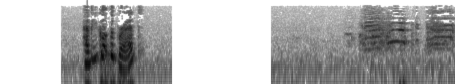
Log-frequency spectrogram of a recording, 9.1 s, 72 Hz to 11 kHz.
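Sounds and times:
speech: 0:01.7 - 0:02.9
hungry ducks quacking: 0:06.9 - 0:09.0.

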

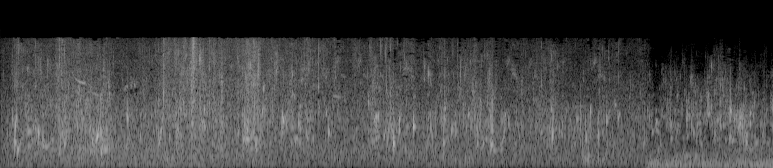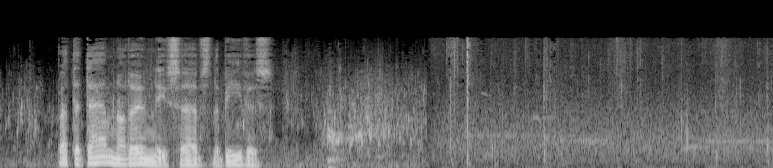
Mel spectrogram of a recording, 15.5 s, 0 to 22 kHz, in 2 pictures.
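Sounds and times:
water trickling and gurgling: 0:00.0 - 0:08.4, 0:10.5 - 0:12.1
speech: 0:08.3 - 0:10.5.

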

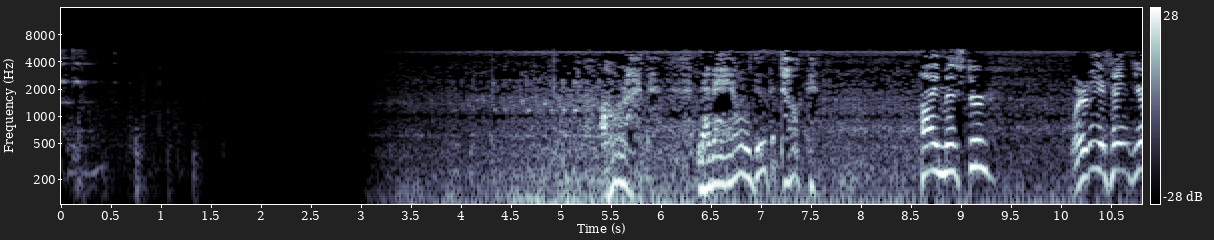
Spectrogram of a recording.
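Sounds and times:
truck engine rumbling while backing up to a door: 0:03.0 - 0:10.8
speech: 0:05.4 - 0:07.7, 0:08.6 - 0:09.4, 0:10.1 - 0:10.8.

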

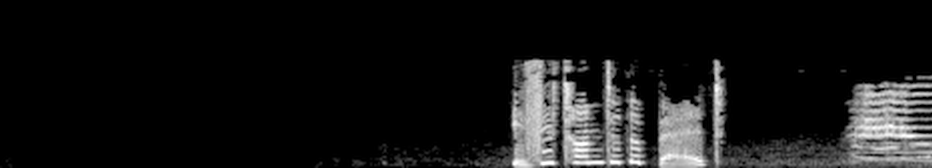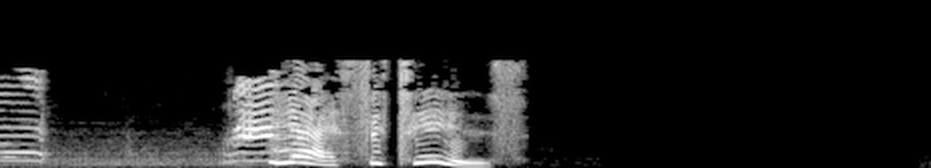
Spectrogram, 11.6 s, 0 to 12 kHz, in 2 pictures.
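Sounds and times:
speech: 0:03.2 - 0:04.6, 0:07.3 - 0:09.1
cat meowing: 0:05.2 - 0:06.2, 0:07.2 - 0:07.6.

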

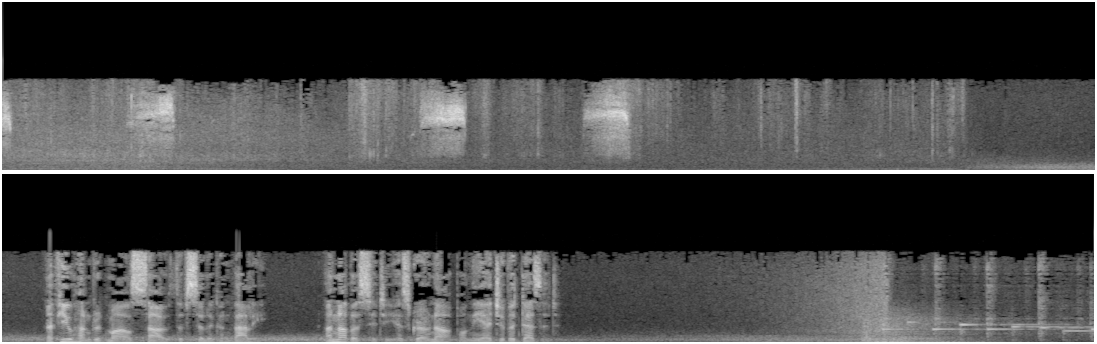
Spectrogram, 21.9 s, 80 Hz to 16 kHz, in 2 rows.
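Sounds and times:
city owl calling with short high-pitched cries: 0:00.0 - 0:00.4, 0:01.1 - 0:01.9, 0:04.0 - 0:04.8, 0:05.7 - 0:06.5
low steady rumble: 0:00.0 - 0:20.2
speech: 0:11.4 - 0:16.6.

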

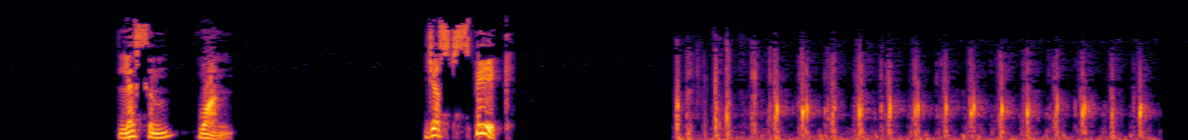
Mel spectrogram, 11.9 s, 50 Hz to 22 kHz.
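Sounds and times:
speech: 0:01.2 - 0:02.4, 0:04.2 - 0:05.2, 0:06.8 - 0:07.1
horse hooves clip-clopping: 0:06.8 - 0:11.6.

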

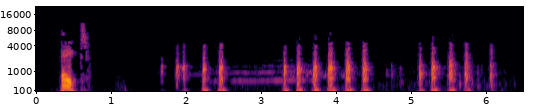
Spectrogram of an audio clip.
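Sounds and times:
speech: 0:00.4 - 0:00.8
hen clucking: 0:01.6 - 0:06.4.

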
